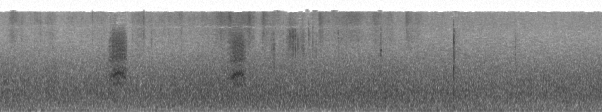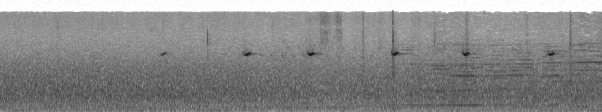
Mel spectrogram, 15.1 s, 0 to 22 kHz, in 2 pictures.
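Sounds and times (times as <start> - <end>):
steady rushing noise: 0.0 - 15.0
bird chirping: 10.6 - 11.7, 12.4 - 15.0.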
